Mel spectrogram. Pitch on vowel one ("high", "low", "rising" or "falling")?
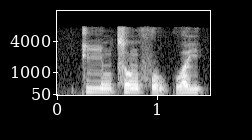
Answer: high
